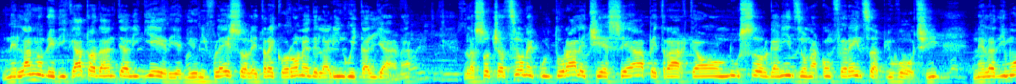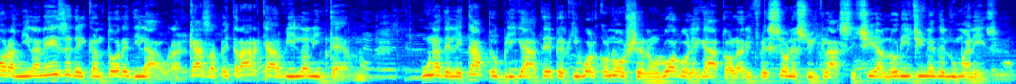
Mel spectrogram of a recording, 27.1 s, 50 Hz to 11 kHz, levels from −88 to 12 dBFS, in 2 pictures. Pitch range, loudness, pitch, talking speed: 135-150 Hz, -17 LUFS, 140 Hz, 120 wpm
